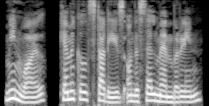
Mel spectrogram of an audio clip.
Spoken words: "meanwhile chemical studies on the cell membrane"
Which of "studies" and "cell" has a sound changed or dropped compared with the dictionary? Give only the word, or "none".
none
